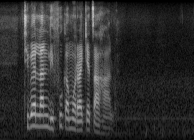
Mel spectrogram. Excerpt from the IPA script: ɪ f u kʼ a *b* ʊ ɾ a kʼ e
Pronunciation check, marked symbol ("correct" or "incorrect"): incorrect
